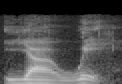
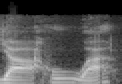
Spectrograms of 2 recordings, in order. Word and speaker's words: Yahweh: Como ahora algunos están diciendo Yahweh y Yahuwah, añadiéndole una U ahí donde no va.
